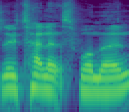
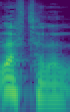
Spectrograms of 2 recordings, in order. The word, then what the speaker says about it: lieutenant: Is it left tenant? Left tenant. An America. An American. That's one of the words that I just think, how do you pronounce it? Lieutenant or left tenant? Left tenant.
